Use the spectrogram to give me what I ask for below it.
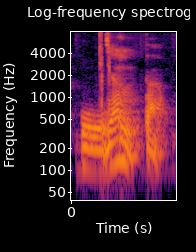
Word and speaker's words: hjelpe: All 4 of them give the same soft sound y. Gjøre. Yeah. Hjelpe.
